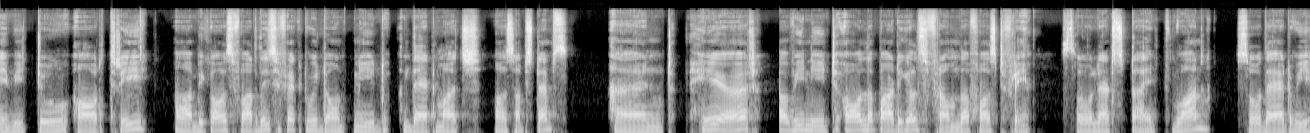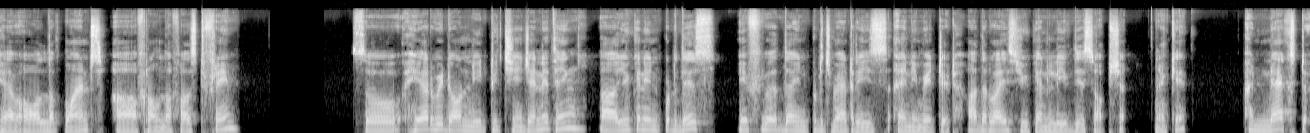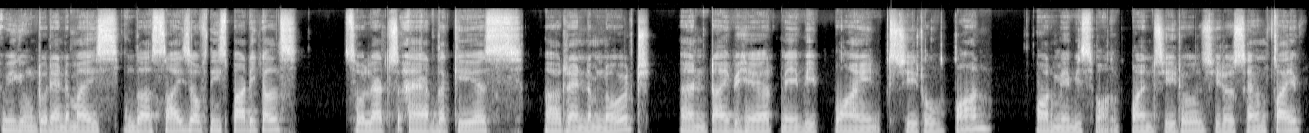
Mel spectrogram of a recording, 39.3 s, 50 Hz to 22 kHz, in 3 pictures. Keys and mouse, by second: 6.0 click, 10.0-11.1 drag, 11.7 shift+Right, 11.8 shift+Left, 13.6-14.4 shift+drag, 15.9 click, 19.1-20.3 drag, 23.0 ctrl+click, 24.7 click, 25.9 middle click, 26.7-27.0 drag, 27.2-27.8 drag, 28.9 click, 32.9-35.5 drag, 36.3-38.8 drag.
